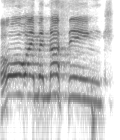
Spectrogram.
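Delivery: high, very slow, stretched-out, very drawn-out screaming. Telling a story of two yeshiva students in a study hall at night, retelling a scream. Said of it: "And the other one's screaming".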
